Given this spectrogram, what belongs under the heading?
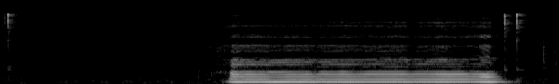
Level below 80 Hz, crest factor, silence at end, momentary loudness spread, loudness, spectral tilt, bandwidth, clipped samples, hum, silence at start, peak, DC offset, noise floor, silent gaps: -66 dBFS; 26 dB; 0.35 s; 3 LU; -30 LUFS; -6.5 dB/octave; 12 kHz; under 0.1%; none; 0.05 s; -6 dBFS; under 0.1%; -72 dBFS; none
